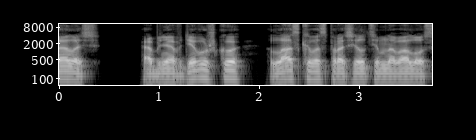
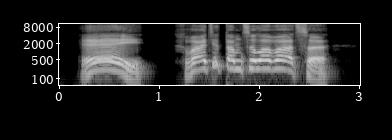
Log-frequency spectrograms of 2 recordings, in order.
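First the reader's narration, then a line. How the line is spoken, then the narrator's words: Laughing shout, young woman. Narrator (Russian): Со смехом закричала симпатичная шатеночка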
